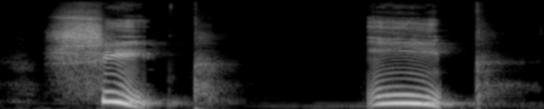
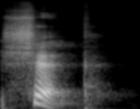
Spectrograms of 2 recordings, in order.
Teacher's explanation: Sheep, eep. It's a long sound. Sheep. This is very different from ship. Ship is a very short sound.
